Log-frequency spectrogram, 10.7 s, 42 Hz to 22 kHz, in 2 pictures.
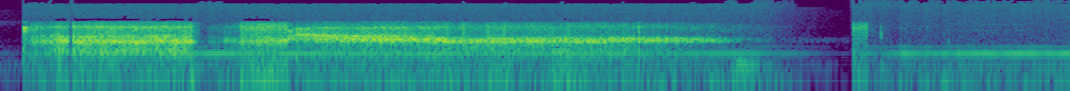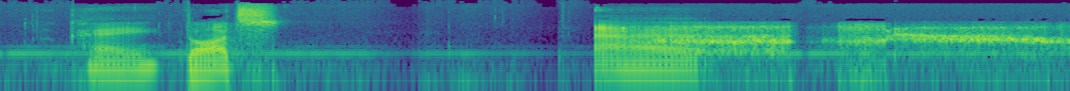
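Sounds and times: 
electronic-sounding breathing in a voicemail message over a phone line: 0.1 - 4.4, 8.3 - 10.6
speech: 5.8 - 6.8.

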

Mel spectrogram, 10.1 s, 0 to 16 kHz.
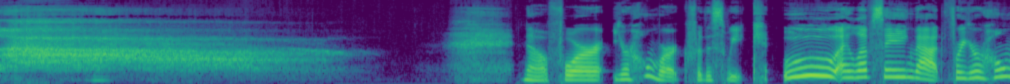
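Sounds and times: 
deep breath out through the mouth during a guided breathing exercise: 0.0 - 3.8
speech: 5.2 - 10.1.

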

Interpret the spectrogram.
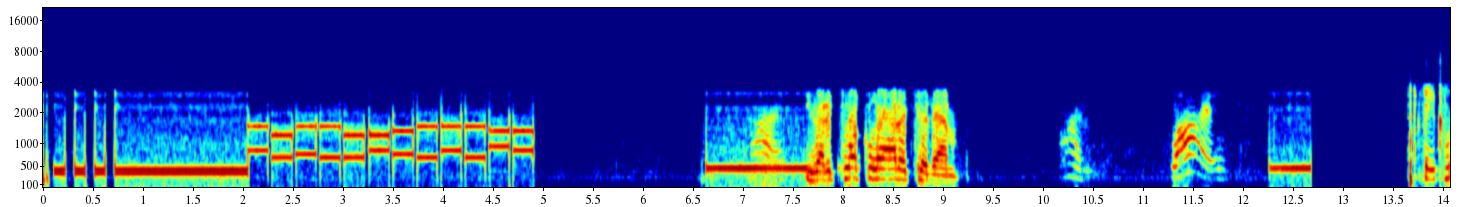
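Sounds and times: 
steady telephone tone: 0.1 - 4.9, 6.6 - 7.7, 12.3 - 12.7
telephone keypad dialing tones as a 911 call is transferred to state police: 0.8 - 4.9
speech: 7.7 - 9.2, 13.8 - 14.0.

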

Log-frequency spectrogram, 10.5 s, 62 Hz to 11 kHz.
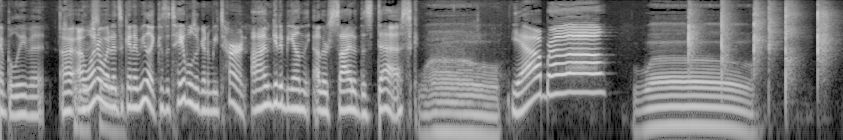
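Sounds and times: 
speech: 0.0 - 9.5
sustained vocal tone: 1.0 - 1.6, 5.3 - 6.2, 7.9 - 9.4
hand claps: 8.6 - 10.5.

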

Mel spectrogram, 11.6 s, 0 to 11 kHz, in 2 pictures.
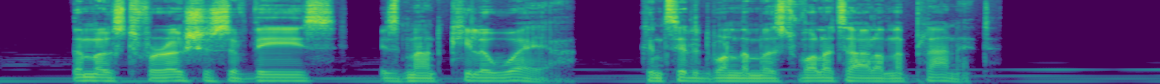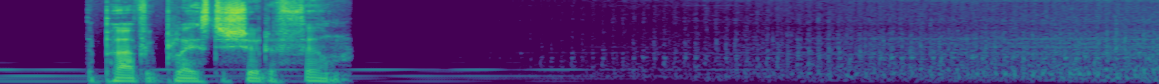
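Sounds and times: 
speech: 0.4 - 5.0, 6.2 - 7.6
helicopter engine with turbine whine and rotor roar: 8.1 - 11.5.

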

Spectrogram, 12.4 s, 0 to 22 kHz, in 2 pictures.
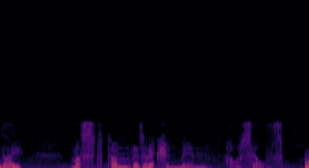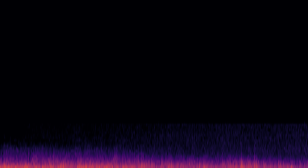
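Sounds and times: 
speech: 0.0 - 0.6, 1.4 - 7.2
deep thunder rumbling and rolling: 6.1 - 12.3
heavy rain pouring at a rural graveyard: 6.1 - 12.3.

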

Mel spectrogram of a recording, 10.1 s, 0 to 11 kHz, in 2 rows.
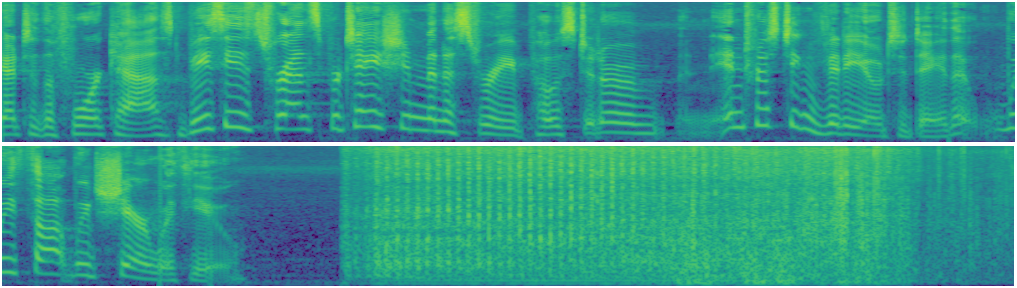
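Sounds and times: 
speech: 0.0 - 7.0
helicopter rotor chopping during landing: 6.8 - 9.7
gusty wind buffeting the microphone: 8.1 - 10.1.

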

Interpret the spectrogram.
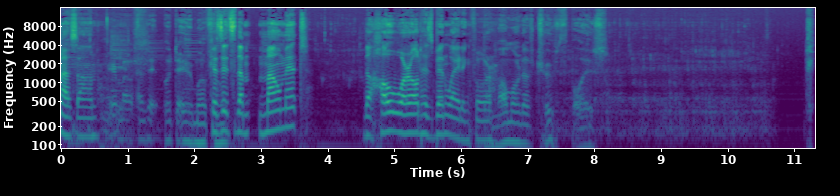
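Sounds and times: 
speech: 0.0 - 3.8, 4.6 - 8.4
coffee poured from a height into a cup: 3.6 - 10.9.

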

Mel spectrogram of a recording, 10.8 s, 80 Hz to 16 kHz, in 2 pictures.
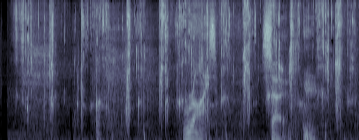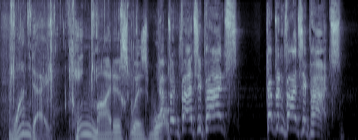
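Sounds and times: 
wet mouth noises: 0.0 - 7.7
loud chewing and crunching: 0.0 - 8.4
speech: 2.8 - 3.4, 4.0 - 5.0, 5.6 - 10.6.

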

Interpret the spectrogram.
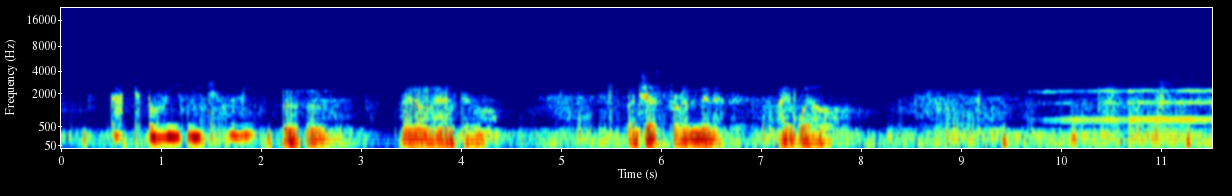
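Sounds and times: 
low rumbling background: 0.0 - 11.5
speech: 0.6 - 4.4, 5.8 - 7.6
faint police sirens out in the country: 9.7 - 11.5.

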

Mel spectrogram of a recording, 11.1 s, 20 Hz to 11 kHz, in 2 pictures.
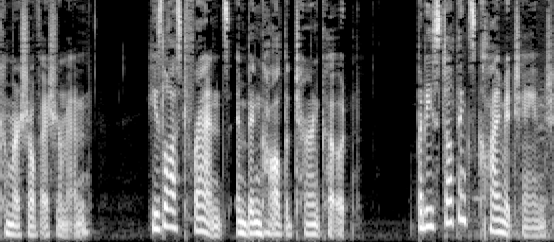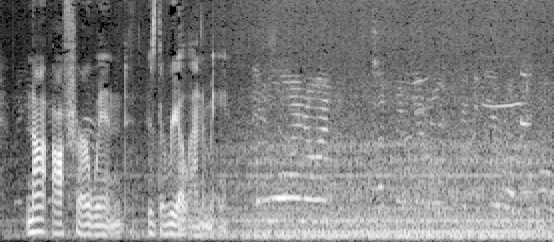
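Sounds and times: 
speech: 0.0 - 8.1
indistinct voices: 4.2 - 11.0
squid fishing boat engine droning at sea near Montauk: 4.6 - 11.0
faint mechanical whine: 4.8 - 11.0.

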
